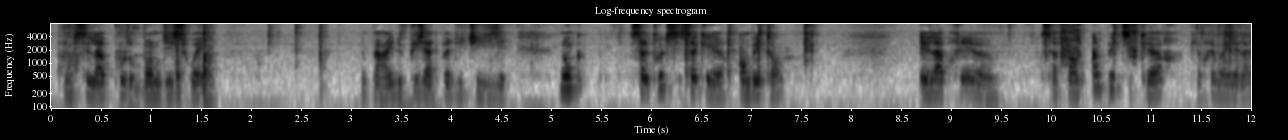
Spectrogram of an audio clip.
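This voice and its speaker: Woman, casual haul vlog, chatty, home recording with background noise. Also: mid-range voice. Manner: chatty, showing products to camera. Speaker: beauty YouTuber.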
